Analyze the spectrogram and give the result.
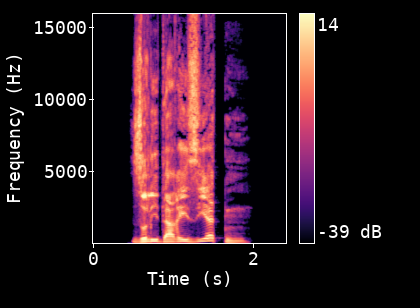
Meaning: inflection of solidarisieren: 1. first/third-person plural preterite 2. first/third-person plural subjunctive II
- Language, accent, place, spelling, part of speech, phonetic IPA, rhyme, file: German, Germany, Berlin, solidarisierten, adjective / verb, [zolidaʁiˈziːɐ̯tn̩], -iːɐ̯tn̩, De-solidarisierten.ogg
